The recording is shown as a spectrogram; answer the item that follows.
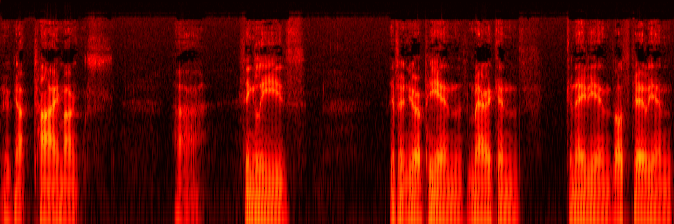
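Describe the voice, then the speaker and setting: Speaking at a meditation retreat, this Buddhist monk teacher offers a reflective talk without a script, pausing haltingly and clearing his throat frequently. His low-pitched voice is a little mellow.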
